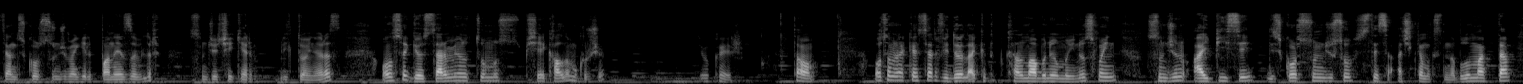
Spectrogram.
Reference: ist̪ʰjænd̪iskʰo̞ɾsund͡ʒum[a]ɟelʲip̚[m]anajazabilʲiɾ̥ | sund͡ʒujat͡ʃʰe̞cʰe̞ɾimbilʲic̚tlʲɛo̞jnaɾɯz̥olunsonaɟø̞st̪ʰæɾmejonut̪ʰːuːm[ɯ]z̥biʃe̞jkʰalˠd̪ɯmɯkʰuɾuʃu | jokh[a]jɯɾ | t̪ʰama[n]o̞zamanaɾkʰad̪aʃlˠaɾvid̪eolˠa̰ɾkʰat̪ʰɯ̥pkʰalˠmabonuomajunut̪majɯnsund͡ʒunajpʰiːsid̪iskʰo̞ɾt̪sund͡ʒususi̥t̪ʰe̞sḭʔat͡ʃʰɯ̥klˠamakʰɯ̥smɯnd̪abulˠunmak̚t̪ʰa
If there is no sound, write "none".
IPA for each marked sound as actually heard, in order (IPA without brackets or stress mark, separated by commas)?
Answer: a, b, u, a, m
